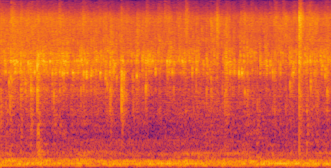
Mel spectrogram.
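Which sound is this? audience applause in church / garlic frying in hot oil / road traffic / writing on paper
garlic frying in hot oil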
